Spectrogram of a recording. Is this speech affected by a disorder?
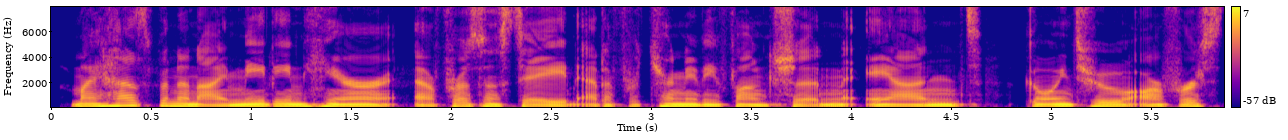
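Yes: cleft lip and palate; congenital, present since birth.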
